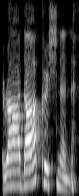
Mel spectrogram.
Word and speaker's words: Radha Krishnan: It's four syllables. It's Radha Krishnan.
